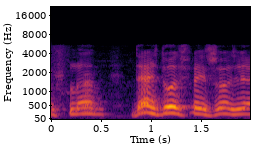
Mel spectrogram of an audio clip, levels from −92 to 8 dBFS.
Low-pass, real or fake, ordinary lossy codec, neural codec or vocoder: 5.4 kHz; real; none; none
